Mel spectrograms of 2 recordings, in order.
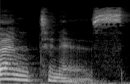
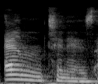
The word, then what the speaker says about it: emptiness: Então, spend your days full of emptiness, emptiness, a gente não pronuncia a letra P. Ok? Então não se preocupe em dizer emptiness, emptiness.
